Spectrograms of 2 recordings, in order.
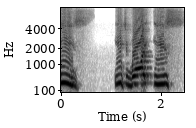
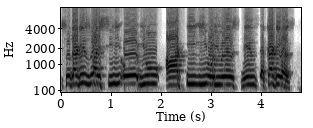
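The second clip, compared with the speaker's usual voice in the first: normal talking voice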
